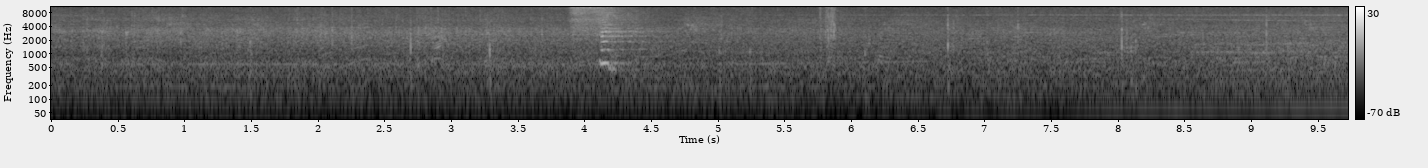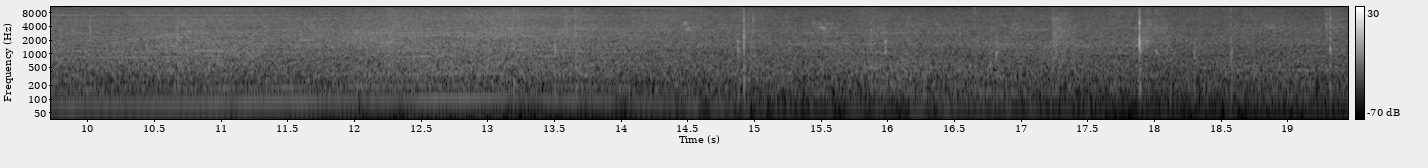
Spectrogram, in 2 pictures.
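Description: Street traffic outdoors: a heavy vehicle's low rumble swells and fades between about eight and fourteen seconds in. A short, sharp, loud sound comes about four seconds in.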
